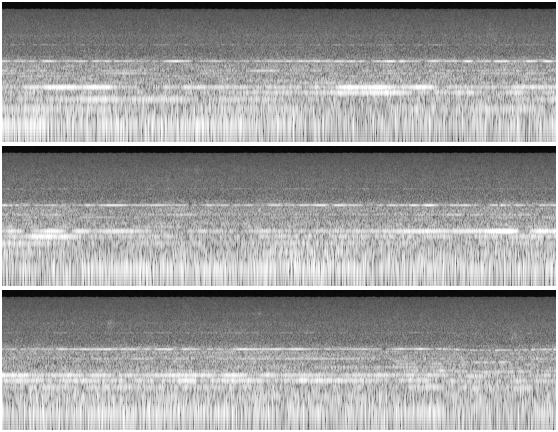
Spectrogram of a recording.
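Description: Faint steady drone of several overlapping sustained tones, some swelling and fading, with a slight shift in pitch near the end.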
